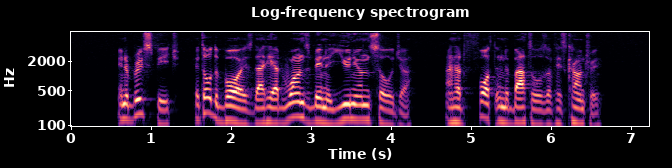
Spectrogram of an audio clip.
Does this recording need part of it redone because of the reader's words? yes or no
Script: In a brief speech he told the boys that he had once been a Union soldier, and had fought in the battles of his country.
no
